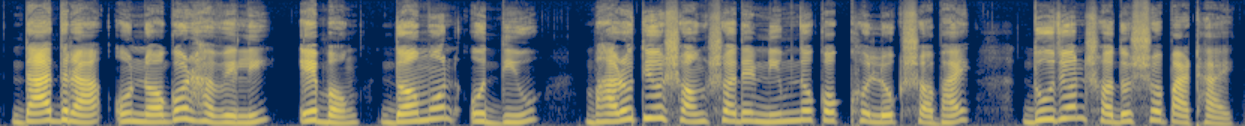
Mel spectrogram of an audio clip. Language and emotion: Bengali, neutral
